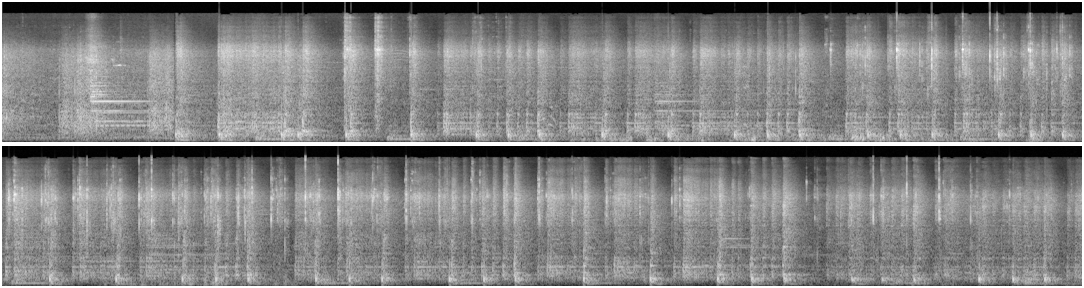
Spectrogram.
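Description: Procession drums, snare and bass drum, beating a steady march rhythm of a little under two strokes a second, with other instruments holding steady notes over it.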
